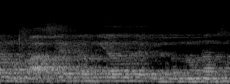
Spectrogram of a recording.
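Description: A man's voice speaking in a slow, drawn-out, sing-song way, like figures being recited aloud while they are written.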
